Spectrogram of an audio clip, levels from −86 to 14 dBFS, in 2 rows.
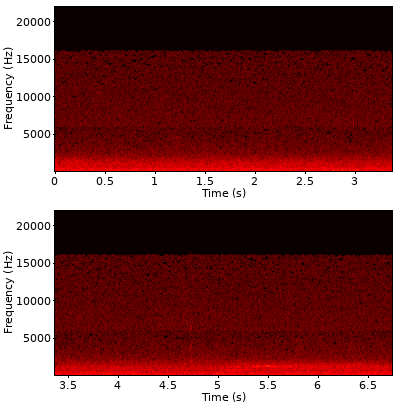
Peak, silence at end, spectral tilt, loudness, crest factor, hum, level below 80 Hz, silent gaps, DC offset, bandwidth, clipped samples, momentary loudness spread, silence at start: -34 dBFS; 0 s; -4 dB/octave; -49 LUFS; 14 dB; none; -60 dBFS; none; under 0.1%; 16.5 kHz; under 0.1%; 2 LU; 0 s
